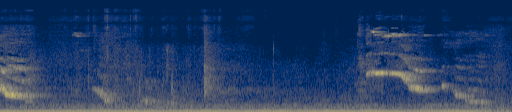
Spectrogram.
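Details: Noah, a five-year-old tan and white male mastiff/pit bull mix, whimpers indoors: high, falling whines open the clip, another comes at one and a half seconds, and a longer wavering whine with bright overtones follows near six seconds; a faint room hum persists.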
